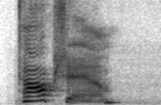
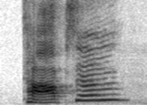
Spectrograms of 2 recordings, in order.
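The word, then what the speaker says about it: Topsham: Let's hear how you would have pronounced it if you didn't know. – Top Sham. – Top Sham. And now, how do you remember how to say it from last week? – Topsom. – Topsom. Yep. There you go.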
